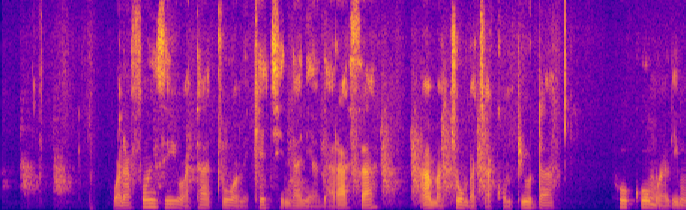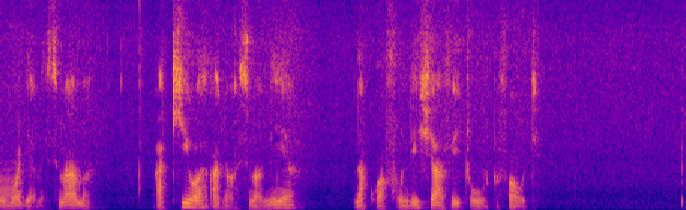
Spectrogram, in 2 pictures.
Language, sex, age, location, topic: Swahili, male, 25-35, Dar es Salaam, education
